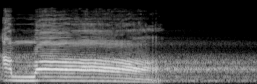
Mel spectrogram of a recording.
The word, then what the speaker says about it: আল্লাহ: আল্লাহর নাম আল্লাহ, বলেন তো? আল্লাহ নয়, কিন্তু আল্লাহ হচ্ছে অশুদ্ধ, শুদ্ধ হচ্ছে আল্লাহ। বলার সময় মুখটা গোল হয়ে যাবে।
